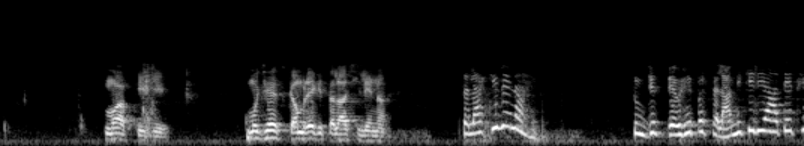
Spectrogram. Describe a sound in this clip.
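An older man speaks firmly, close by.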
